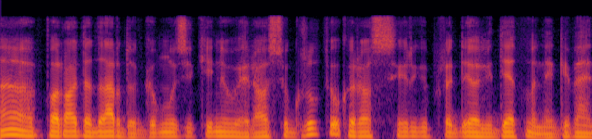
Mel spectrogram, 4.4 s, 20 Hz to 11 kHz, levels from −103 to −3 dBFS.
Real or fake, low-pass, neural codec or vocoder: fake; 7.2 kHz; codec, 16 kHz, 0.8 kbps, ZipCodec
